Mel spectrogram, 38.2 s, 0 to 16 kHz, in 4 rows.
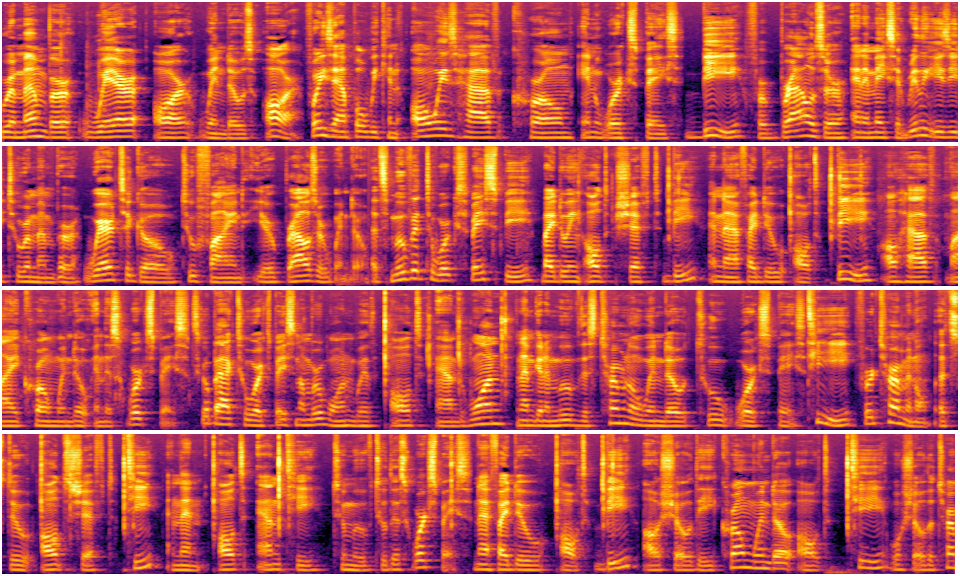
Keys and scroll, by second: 16.3 alt+shift+b, 17.9 alt+b, 23.7 alt+1, 29.9 alt+shift+t, 31.5 alt+t, 34.7 alt+b, 37.1 alt+t.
